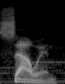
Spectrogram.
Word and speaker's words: Samhain: Our spooky celebration finds its origins in an ancient Celtic festival known as Samhain, pronounced Samhain.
